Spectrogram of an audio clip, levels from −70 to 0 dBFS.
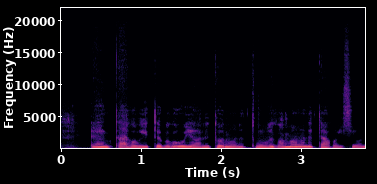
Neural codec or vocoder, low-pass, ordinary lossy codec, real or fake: codec, 44.1 kHz, 2.6 kbps, DAC; none; none; fake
